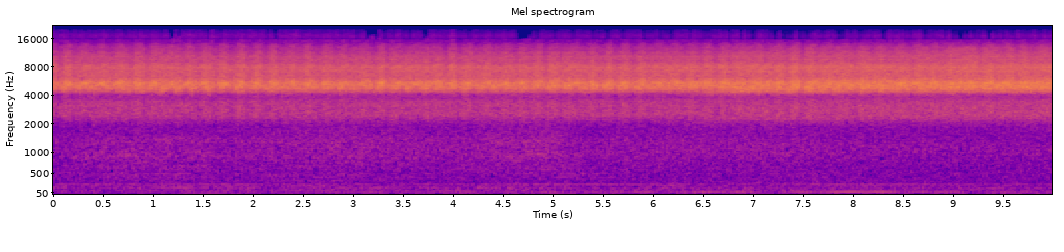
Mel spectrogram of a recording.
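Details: Cicadas singing together in an unbroken, piercing high drone, slightly pulsing and steady throughout, with only a soft low background murmur.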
